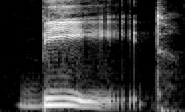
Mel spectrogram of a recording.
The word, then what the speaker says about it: bead: So this EA is pronounced as the long E, bead.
